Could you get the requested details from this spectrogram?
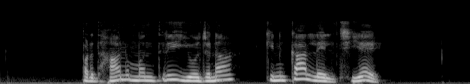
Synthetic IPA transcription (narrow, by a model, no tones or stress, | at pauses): pɾəd̪ʱaːnmə̃nt̪ɾijoːd͡ʒna | kɪnkaleːlt͡ʃʰijɛ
